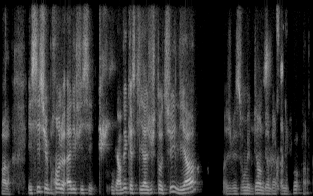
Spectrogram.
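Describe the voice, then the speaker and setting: Online, a man leads a Quran recitation lesson with a warm, medium-pitched voice. He explains things patiently one step at a time and says words again slowly.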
